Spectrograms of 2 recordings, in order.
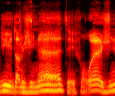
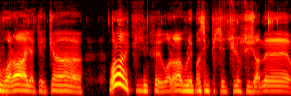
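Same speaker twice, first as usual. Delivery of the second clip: normal talking voice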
